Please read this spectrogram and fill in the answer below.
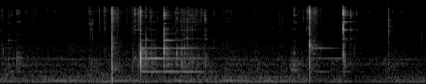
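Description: Light clinks of a porcelain plate as ladyfinger biscuits are picked up and set down on it, about five in two small groups, each with a short ring.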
